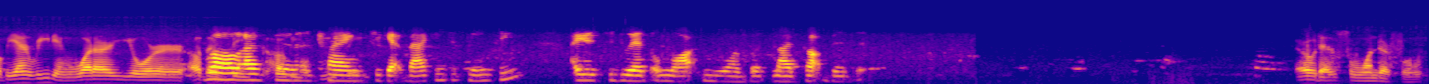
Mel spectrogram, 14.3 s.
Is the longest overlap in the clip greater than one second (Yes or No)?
Yes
